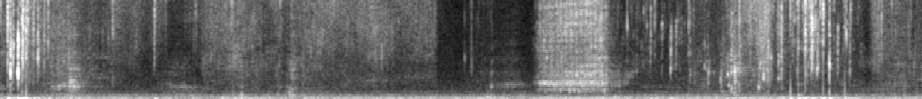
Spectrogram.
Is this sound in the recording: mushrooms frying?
no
